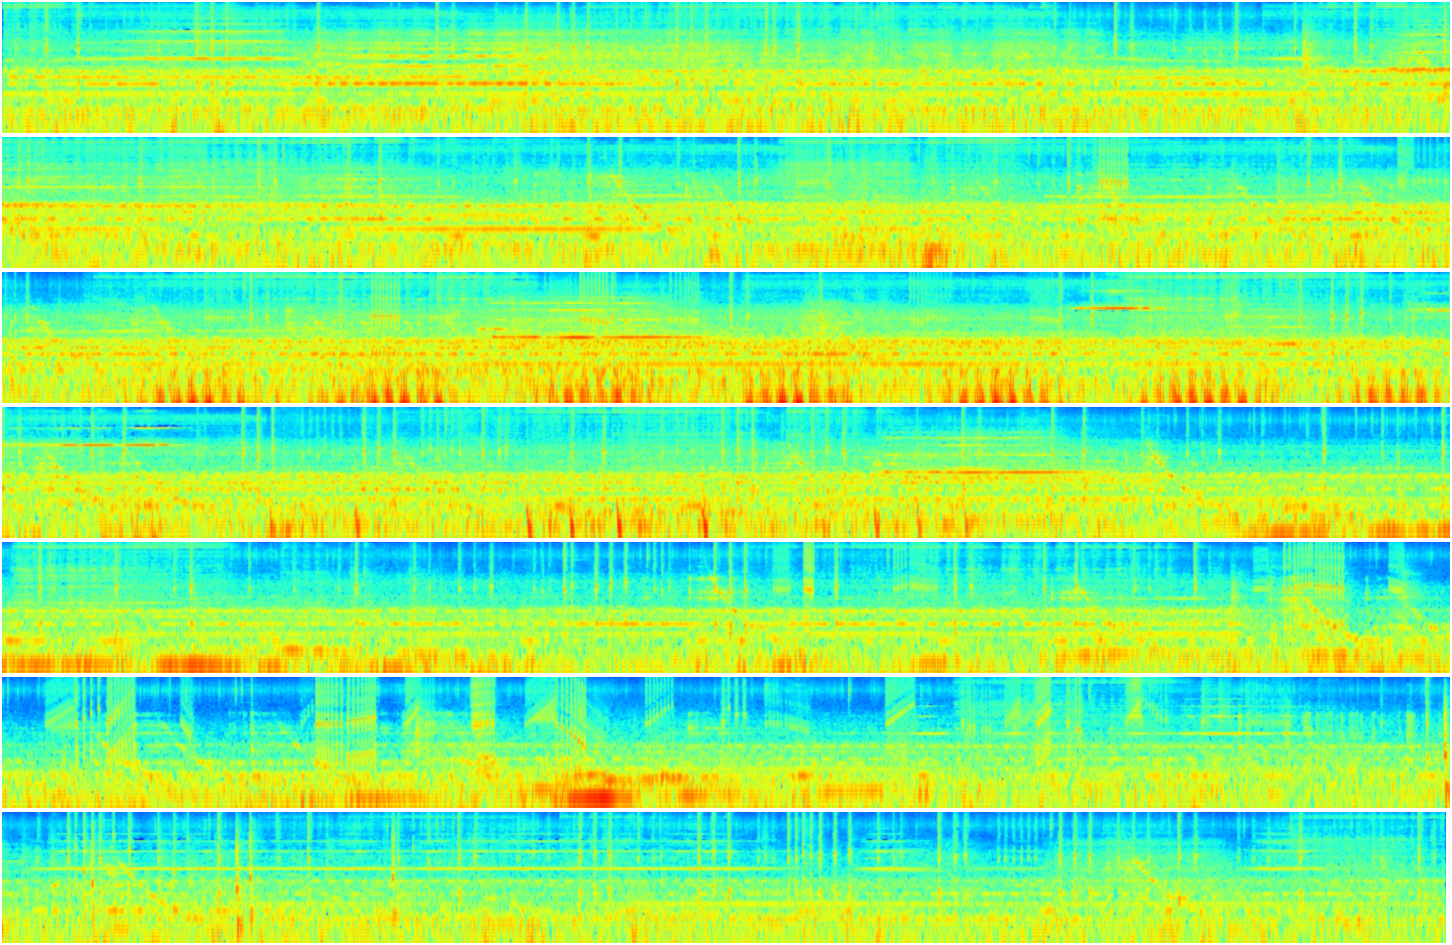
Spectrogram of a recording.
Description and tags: city lights playing cyber songs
